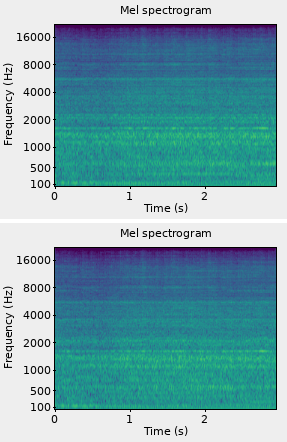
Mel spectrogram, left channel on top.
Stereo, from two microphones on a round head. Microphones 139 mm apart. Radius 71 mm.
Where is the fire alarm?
I don't hear a fire alarm.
